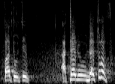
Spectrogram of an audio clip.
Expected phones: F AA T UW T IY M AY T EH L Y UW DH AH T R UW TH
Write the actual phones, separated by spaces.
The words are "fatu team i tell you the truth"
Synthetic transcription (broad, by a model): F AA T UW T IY AY T EH L Y UW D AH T R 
